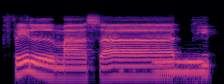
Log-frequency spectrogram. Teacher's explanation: Kemudian dalnya dibaca sukun karena wakof. Nah, karena dalnya dibaca sukun maka menjadi kolkolah ya. Karena dal sukun itu termasuk huruf kolkolah sehingga dibaca fil masajid.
